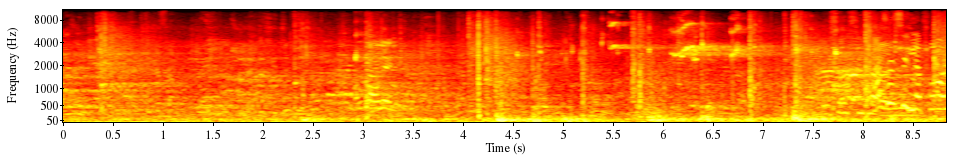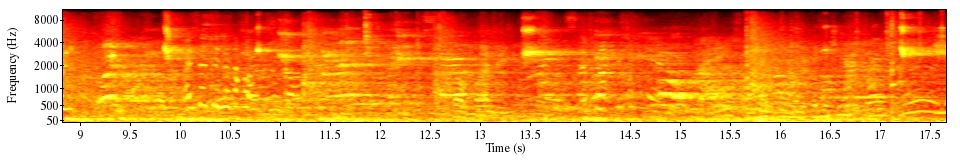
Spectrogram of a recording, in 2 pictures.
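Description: Shoes squeak on the hall floor.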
